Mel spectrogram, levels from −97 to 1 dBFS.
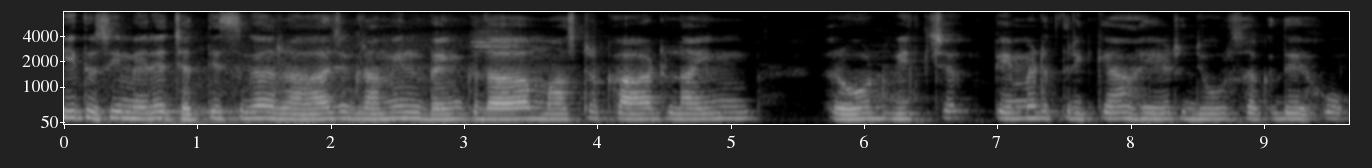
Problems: background sounds at intervals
